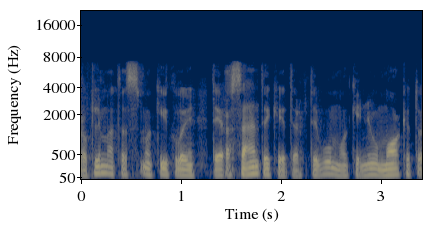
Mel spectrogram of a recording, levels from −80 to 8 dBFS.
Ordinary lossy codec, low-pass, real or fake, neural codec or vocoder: AAC, 32 kbps; 7.2 kHz; fake; codec, 16 kHz, 2 kbps, X-Codec, WavLM features, trained on Multilingual LibriSpeech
